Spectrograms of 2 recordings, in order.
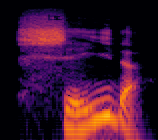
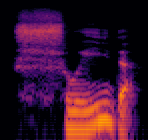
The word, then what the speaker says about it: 谁的: I will say that whose have two pronunciation methods, which is shéide and shuide.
